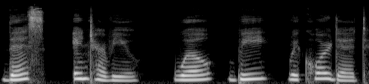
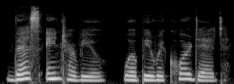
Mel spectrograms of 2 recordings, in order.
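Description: First: Slow, word by word; slow reading. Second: Said in the usual way. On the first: Shown as a demonstration. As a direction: read it slowly for learners, pausing between words. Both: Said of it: "好，慢慢来读".

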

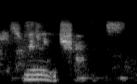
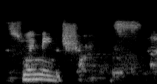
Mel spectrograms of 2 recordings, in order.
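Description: First: "swimming trunks" drawn out slowly, ending on a rising tune; slow echo for students to copy; slow repeat with a rise. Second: "swimming trunks" said slowly, each sound drawn out; slow careful classroom model; slow model reading. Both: Shown as a demonstration. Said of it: "我就是先念这些单词".

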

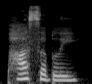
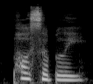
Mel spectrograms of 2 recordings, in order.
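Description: First: "possibly" with an open ah vowel; American possibly. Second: "possibly" with a rounded short o; British possibly. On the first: Teacher giving the American pronunciation for students, open ah. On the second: Teacher reading the word first, British vowel. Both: Shown as a demonstration. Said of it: "美式发音possibly".

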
